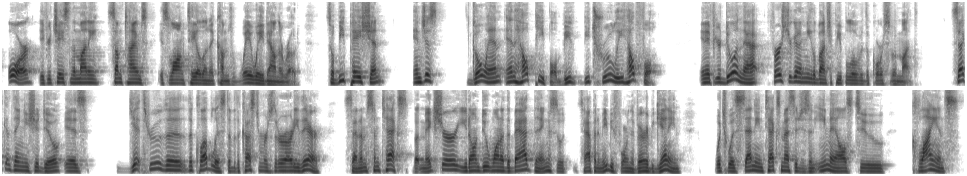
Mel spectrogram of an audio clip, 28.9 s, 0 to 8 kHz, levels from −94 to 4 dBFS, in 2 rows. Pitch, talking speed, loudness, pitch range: 130 Hz, 220 wpm, -19 LUFS, 115-155 Hz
